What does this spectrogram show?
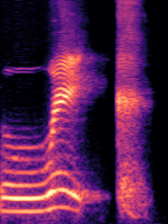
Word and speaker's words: break: So EA again is saying A. So digraph EA needs underlined like always. But this time the E is silent because we hear the A sound. So we're putting a macron above the A and crossing out the E. So this word is saying break.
